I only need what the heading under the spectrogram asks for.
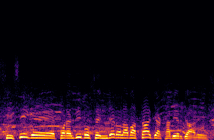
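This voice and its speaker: A man's voice: high voice, expressive, normal speed. A Mexican man calling lucha libre play-by-play in live commentary. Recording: muffled old TV tape, noisy arena crowd.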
